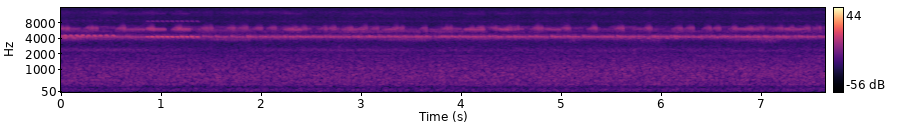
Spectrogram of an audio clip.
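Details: Dense cricket chorus at night: a shrill, steady tone with rapid soft pulses layered above, slightly louder during the first second, with no other voices.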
